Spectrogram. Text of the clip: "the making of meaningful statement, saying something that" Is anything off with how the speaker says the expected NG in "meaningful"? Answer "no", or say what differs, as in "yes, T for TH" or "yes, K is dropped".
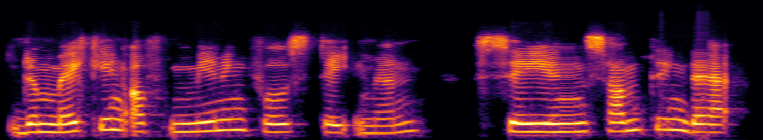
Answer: no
